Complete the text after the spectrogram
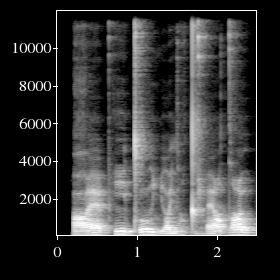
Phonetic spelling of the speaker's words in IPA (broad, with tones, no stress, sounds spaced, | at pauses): ʕ æ˩˧˩ pʰ ĩ˧˥˧ tʼ o˧˥˧ ʎ ɒ˩ lʲ e̤˩˥ tˤ ɖʱ æ˩˥ dˤ o˧˥˧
